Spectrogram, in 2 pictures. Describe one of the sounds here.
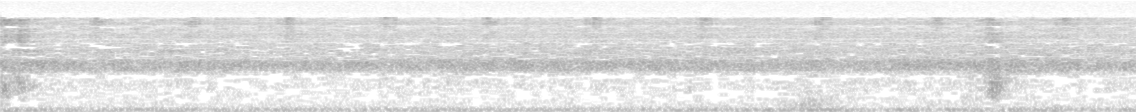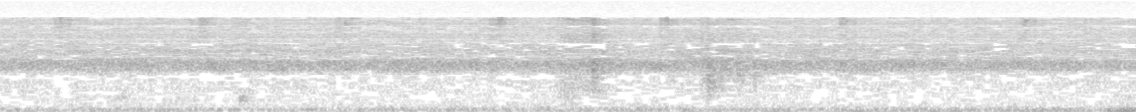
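Fabric rustles softly as hands fold and handle it.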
